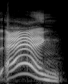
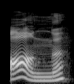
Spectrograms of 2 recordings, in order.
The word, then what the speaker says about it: Aang: Hey, look, it's Aang, or as the Americans say, Ong.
